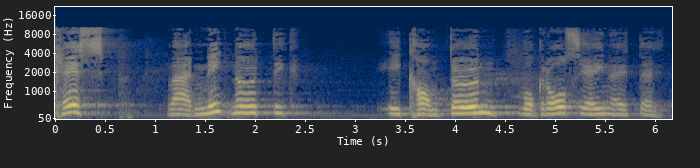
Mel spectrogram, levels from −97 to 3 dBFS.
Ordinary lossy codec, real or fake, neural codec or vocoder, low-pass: none; real; none; none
